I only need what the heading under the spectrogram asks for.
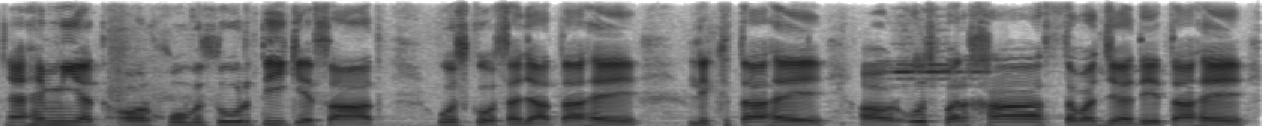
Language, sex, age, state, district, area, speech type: Urdu, male, 30-45, Bihar, Purnia, rural, spontaneous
